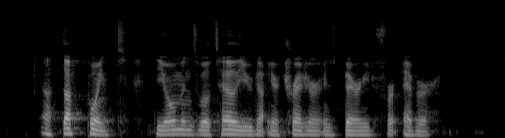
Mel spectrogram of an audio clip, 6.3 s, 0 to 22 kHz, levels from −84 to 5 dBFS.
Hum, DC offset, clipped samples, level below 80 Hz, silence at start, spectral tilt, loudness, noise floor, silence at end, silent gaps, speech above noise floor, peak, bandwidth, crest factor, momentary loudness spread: none; under 0.1%; under 0.1%; -74 dBFS; 0.5 s; -6.5 dB/octave; -37 LUFS; -78 dBFS; 0.9 s; none; 42 dB; -18 dBFS; 12.5 kHz; 20 dB; 12 LU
